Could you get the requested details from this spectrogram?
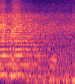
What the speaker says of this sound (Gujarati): હોર્ન વાગી રહ્યા છે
